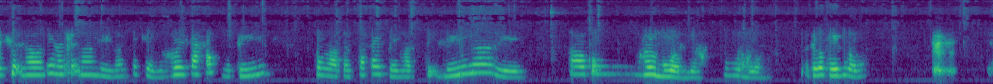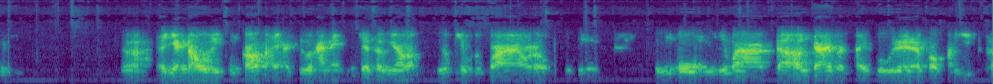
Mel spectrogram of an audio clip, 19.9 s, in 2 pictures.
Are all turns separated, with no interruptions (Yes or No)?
Yes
